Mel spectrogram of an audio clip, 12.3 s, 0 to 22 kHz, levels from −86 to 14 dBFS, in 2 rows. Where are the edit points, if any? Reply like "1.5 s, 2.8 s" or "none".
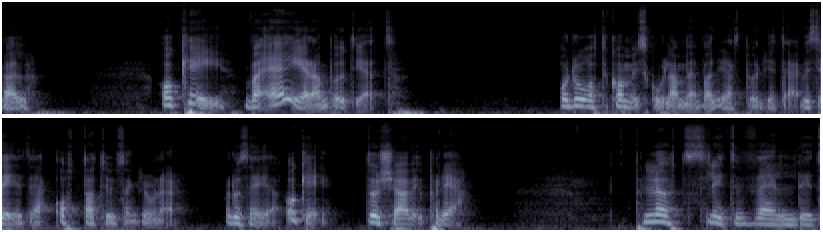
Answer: none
